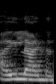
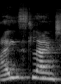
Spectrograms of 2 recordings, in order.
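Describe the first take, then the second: First: The s sound is left out entirely. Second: The s sound is pronounced in the middle. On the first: "ಐಲ್ಯಾಂಡ್ ಅಂತ ಹೇಳಿ ನಾವು ಉಚ್ಚಾರ ಮಾಡ್ತೀವಿ" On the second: "ಎಸ್ ಅನ್ನ ನಾವು ಅದನ್ನು silent ಮಾಡ್ತೀವಿ"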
